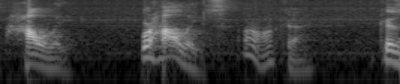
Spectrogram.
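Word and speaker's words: Howle: holly holly howly howly h.o.w.l.e i pronounce it howly we're hollies oh okay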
